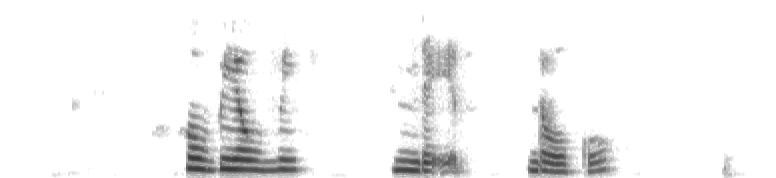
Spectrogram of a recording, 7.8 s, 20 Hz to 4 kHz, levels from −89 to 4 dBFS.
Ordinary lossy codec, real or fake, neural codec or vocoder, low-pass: AAC, 24 kbps; real; none; 3.6 kHz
